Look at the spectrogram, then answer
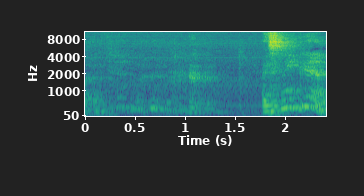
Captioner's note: laughter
